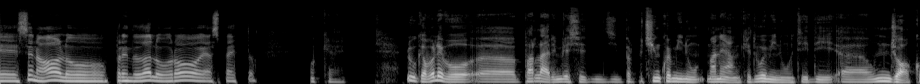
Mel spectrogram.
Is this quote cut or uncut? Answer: uncut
